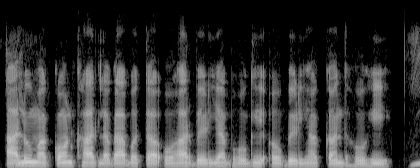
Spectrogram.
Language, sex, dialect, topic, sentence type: Chhattisgarhi, male, Northern/Bhandar, agriculture, question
